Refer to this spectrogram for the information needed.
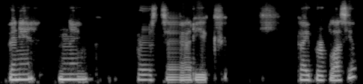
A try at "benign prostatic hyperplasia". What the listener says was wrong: Perfect, benign prostatic hyperplasia, okay.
